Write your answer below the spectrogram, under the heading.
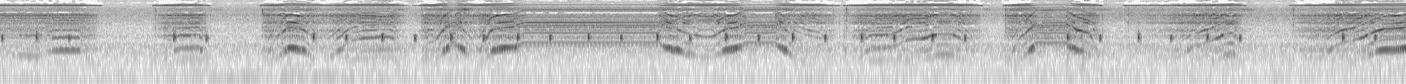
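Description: Hydraulic pump motor of an RC articulated dump truck whining, its pitch rising, holding and falling again and again as the steering hydraulics are worked. A steady light ticking about three times a second runs underneath.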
